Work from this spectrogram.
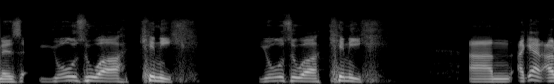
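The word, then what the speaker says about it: Joshua Kimmich: it's an approximation but if you want to say it properly then it's Yua Kinik um Yua as a first name that again was his mother's idea there are various pronunciations of the name of course in English it would be Joshua but again he's not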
